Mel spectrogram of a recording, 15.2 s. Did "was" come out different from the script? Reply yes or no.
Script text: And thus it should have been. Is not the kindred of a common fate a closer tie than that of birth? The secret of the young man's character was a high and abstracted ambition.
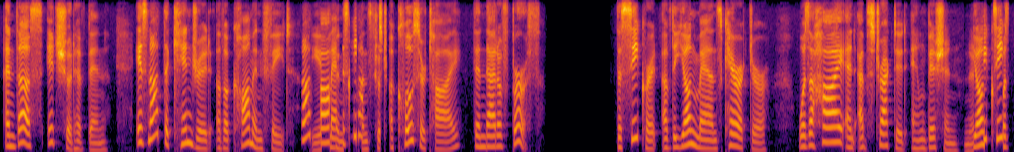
no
